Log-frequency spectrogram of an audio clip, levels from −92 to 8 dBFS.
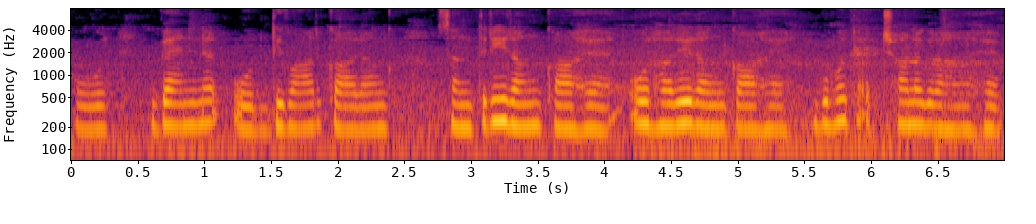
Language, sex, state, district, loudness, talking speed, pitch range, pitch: Hindi, female, Punjab, Fazilka, -18 LUFS, 170 wpm, 190-215 Hz, 200 Hz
